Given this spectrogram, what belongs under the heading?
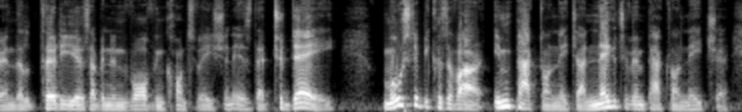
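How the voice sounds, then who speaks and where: A man in his fifties, originally from Sri Lanka, a conservation scientist giving measured, reflective interview answers. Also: medium pitch, vocal fry. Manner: measured, thoughtful, often quiet.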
